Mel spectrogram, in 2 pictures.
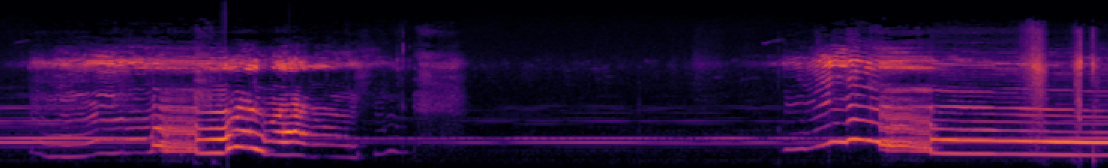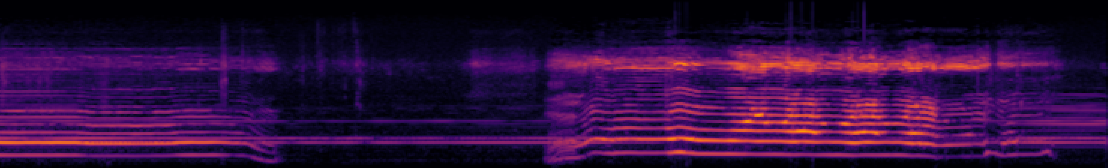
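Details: Domestic dog howling with tornado sirens sounding in the background: three long, wavering, tonal howls, each several seconds, sliding up then gliding down, with a steady siren tone running underneath throughout.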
